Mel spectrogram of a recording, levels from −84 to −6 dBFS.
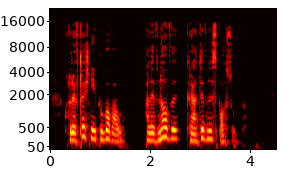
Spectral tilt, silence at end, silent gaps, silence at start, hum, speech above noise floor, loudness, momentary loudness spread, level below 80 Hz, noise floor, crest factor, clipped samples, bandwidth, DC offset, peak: -4 dB/octave; 0.85 s; none; 0.35 s; none; 44 dB; -35 LUFS; 11 LU; -74 dBFS; -78 dBFS; 18 dB; under 0.1%; 16 kHz; under 0.1%; -18 dBFS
